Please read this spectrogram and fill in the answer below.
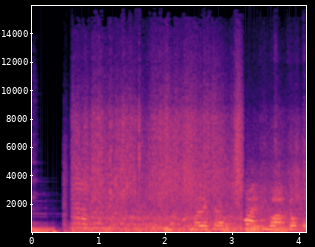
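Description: Background music that ends about half a second in, then indistinct voices talking over a steady outdoor background noise, with one brief sharp noise about three seconds in.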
